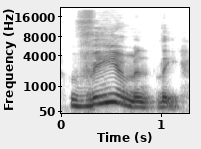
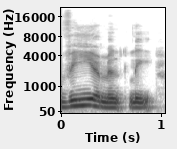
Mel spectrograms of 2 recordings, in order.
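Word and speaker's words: vehemently: 좀 생소하실 수가 있는데요 vly VE 여기에 강세가 있습니다 vly 뭔가 강하고 격렬한 본인의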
